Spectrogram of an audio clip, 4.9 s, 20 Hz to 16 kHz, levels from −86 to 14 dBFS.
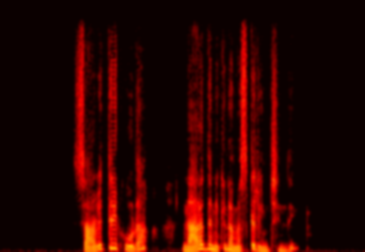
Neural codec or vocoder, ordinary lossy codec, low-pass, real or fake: codec, 32 kHz, 1.9 kbps, SNAC; none; 14.4 kHz; fake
